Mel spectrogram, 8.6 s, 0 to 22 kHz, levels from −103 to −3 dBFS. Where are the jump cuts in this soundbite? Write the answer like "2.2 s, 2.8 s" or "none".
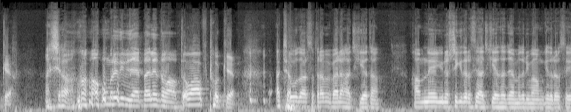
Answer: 4.3 s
